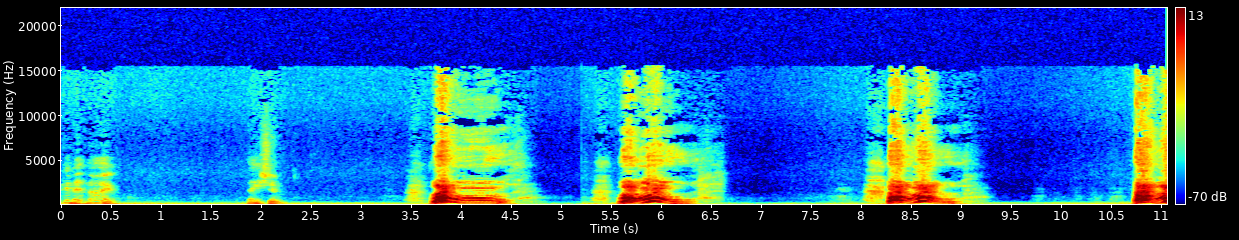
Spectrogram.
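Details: Sherpa, a pet Alaskan Malamute, indoors with a phone: four drawn-out, wavering howl-talk vocalizations roughly every two to three seconds, with soft speech and faint music earlier.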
